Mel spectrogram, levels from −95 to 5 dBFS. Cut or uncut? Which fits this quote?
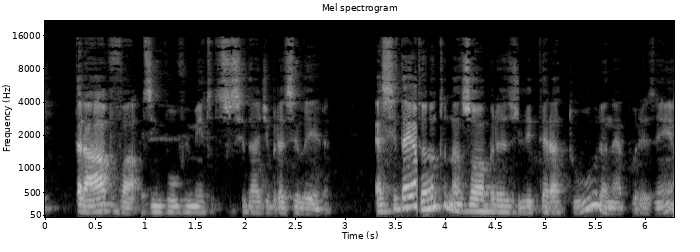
cut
